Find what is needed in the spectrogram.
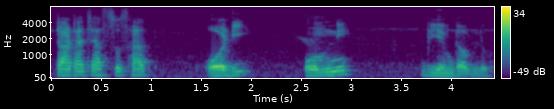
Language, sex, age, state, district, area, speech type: Bengali, male, 45-60, West Bengal, North 24 Parganas, urban, spontaneous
